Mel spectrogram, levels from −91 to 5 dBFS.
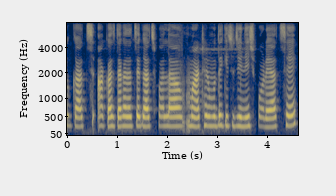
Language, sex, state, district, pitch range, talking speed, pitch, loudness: Bengali, female, Tripura, West Tripura, 240-260 Hz, 140 wpm, 250 Hz, -16 LUFS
